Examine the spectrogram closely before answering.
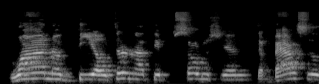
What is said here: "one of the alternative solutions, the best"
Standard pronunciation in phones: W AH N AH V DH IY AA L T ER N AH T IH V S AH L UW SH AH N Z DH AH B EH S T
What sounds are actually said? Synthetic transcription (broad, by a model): W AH N AH V DH IY AA L T ER N AH T IH V S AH L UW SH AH N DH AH B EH S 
